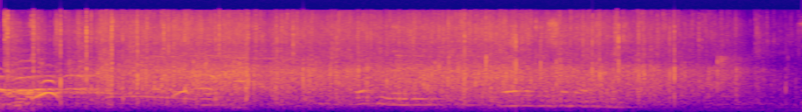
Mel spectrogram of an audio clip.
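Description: Audience applauding in a large hall, with a few whoops and calls in the first two seconds; the clapping dies away near the end.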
